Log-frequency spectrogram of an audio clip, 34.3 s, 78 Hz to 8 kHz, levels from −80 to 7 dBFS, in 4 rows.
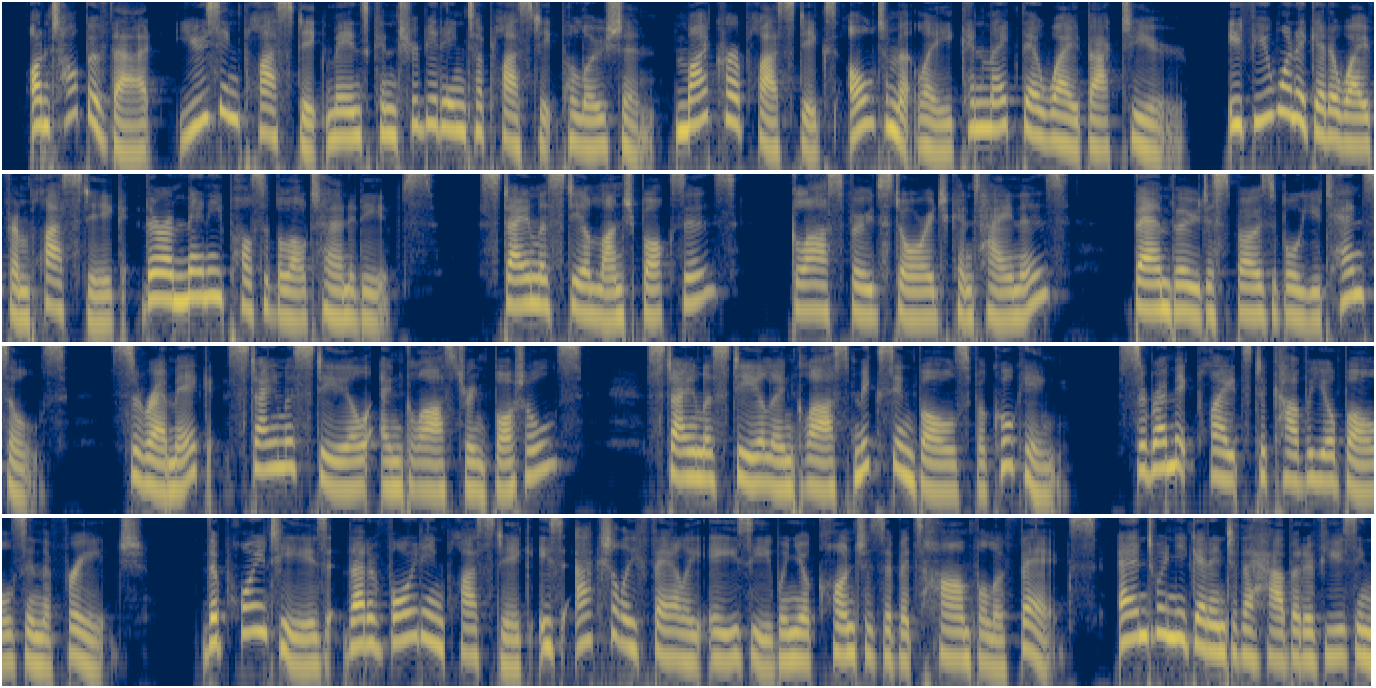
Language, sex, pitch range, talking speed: English, female, 165-250 Hz, 165 wpm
